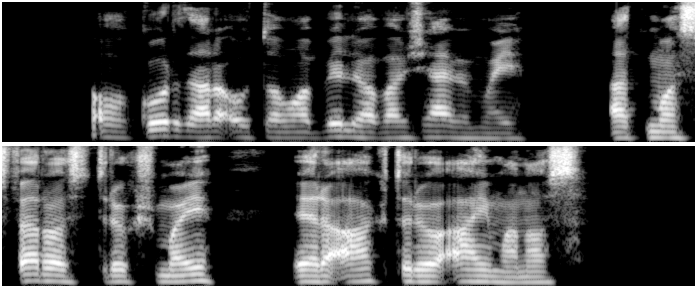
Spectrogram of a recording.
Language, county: Lithuanian, Klaipėda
